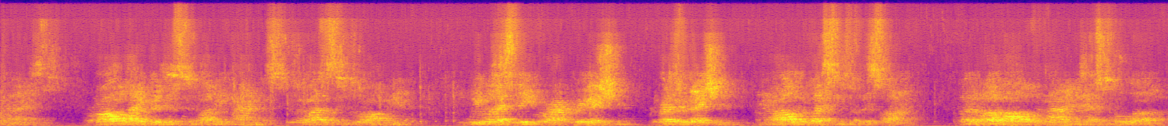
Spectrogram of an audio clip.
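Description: A group of men and women recite together in phrases, in a large echoing hall.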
